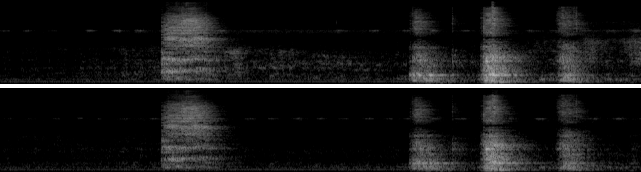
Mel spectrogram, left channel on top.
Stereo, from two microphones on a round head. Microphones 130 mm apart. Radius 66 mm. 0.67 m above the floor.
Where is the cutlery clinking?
30° left (ahead or behind), 1.2 m.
